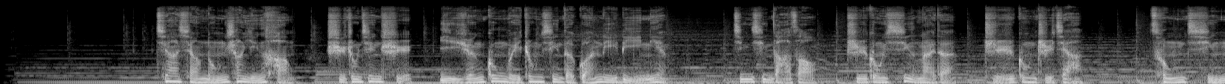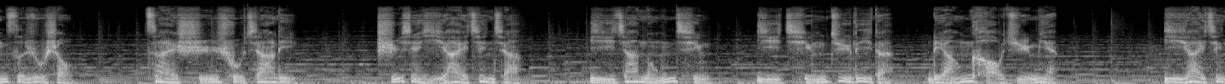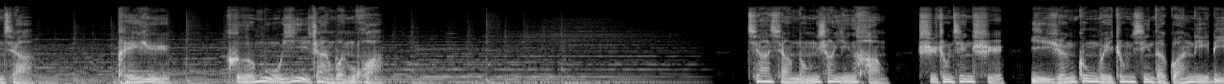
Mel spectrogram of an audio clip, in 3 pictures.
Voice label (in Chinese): 男 宣传片 品质解说; 银行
